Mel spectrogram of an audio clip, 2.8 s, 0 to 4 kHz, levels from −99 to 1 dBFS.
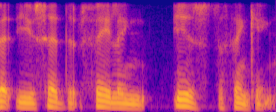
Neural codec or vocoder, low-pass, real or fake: none; 3.6 kHz; real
